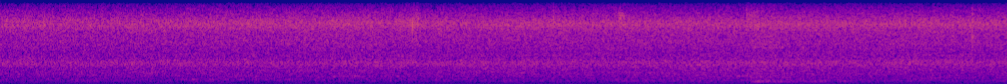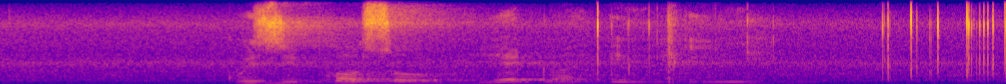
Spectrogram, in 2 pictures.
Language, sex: Xhosa, female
